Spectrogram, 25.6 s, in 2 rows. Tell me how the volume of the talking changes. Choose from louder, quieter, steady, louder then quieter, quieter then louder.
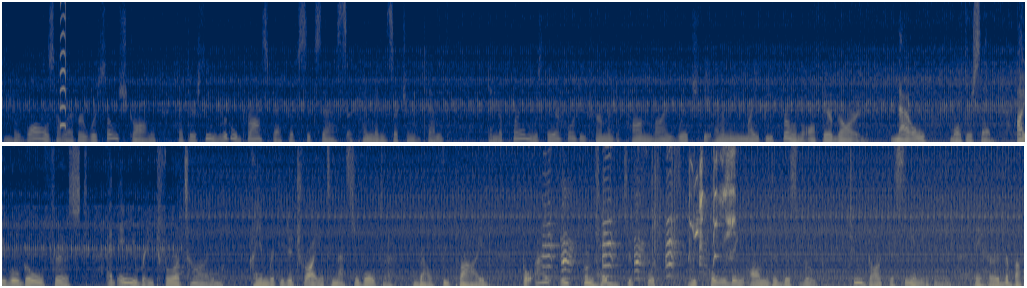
louder.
